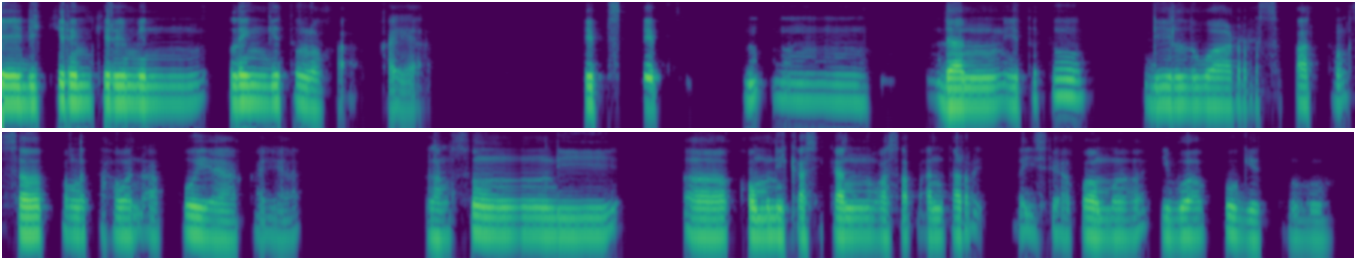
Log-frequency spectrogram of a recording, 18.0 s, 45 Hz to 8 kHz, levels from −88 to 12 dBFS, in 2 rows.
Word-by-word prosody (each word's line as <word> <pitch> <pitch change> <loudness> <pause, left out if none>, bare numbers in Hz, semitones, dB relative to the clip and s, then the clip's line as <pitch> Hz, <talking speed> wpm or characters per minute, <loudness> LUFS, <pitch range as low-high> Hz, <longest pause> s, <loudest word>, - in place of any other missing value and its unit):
dikirim-kirimin 130 0 +5 0.5
link 130 0 +8
gitu 130 0 -3
loh, 115 -3 0
Kak, - - -18 0.2
kayak - - -11 1.0
tips-tip 360 0 0 0.6
mhm, 140 -3 -10 0.4
dan 120 -2 +5
itu 130 +3 -7
tuh 170 +3 -1 0.4
di 125 -1 -2
luar 120 -1 -2
sepat - - -6 0.2
e - - -14
sepengetahuan 125 -1 +1
aku 120 +2 0
ya, 105 -2 -4
Kayak 110 0 -16 0.8
langsung 115 +3 +1 0.4
di, 120 +1 -4 0.5
eee, 115 -1 +2
komunikasikan 115 0 +1 0.2
WhatsApp 115 +1 -7
antar 115 +1 -3
ke - - -23
istri - - -12
aku 120 -2 0
sama 115 +3 -5
ibu 115 0 -2
aku 115 +2 -10
gitu. 105 -1 -10
120 Hz, 105 wpm, -22 LUFS, 115-130 Hz, 1.0 s, link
